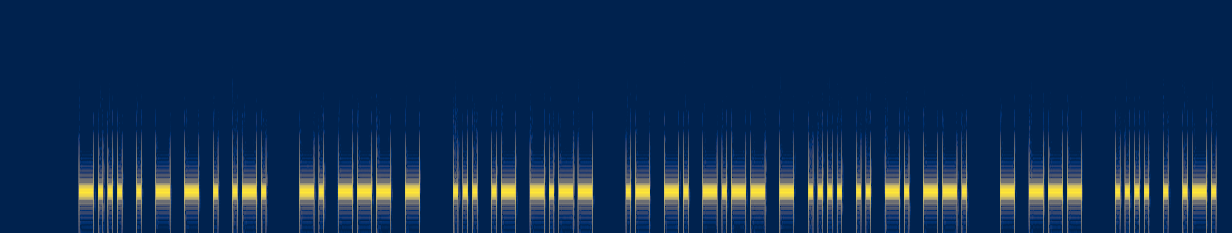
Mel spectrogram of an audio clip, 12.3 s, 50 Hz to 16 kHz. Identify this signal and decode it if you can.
Morse code, heard as a keyed tone, about 25 wpm, 700 Hz. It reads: BETTER NOT SAY ANYTHING TO HER
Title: Sentences from Top 1000 Words 25wpm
